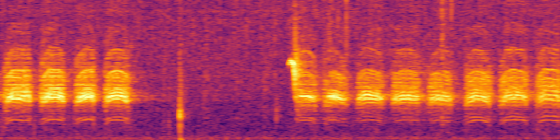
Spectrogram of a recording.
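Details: Black-capped chickadees following people through a forest: rapid runs of buzzy, harmonic dee notes, about four per second, broken by a short gap with a sharp click, then a rising chip and another long dee series.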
